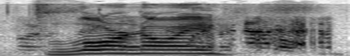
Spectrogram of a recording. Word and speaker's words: Flournoy: That's Cole and Kelly Flournoy. Is that how you pronounce it? Flournoy.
